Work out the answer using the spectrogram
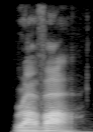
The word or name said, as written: rabah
